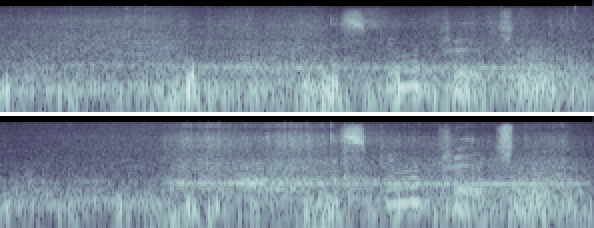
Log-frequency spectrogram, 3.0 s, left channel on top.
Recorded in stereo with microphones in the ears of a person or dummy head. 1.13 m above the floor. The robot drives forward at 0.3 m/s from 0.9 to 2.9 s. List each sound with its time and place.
1.7 s a man speaking: 25° right (ahead or behind), 0.9 m; by 2.6 s 40° right (ahead or behind), 0.6 m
